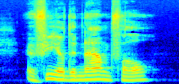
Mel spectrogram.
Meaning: accusative case
- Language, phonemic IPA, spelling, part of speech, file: Dutch, /ˈvirdəˌnamvɑl/, vierde naamval, noun, Nl-vierde naamval.ogg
